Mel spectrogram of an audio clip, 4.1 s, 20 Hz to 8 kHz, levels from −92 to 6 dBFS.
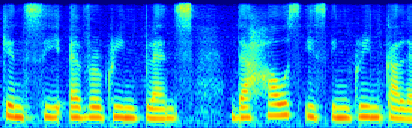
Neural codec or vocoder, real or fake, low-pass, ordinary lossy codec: codec, 16 kHz, 0.7 kbps, FocalCodec; fake; 7.2 kHz; none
